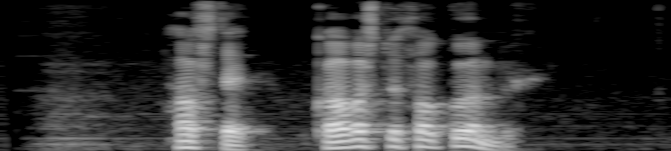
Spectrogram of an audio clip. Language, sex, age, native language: Icelandic, male, 40-49, Icelandic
